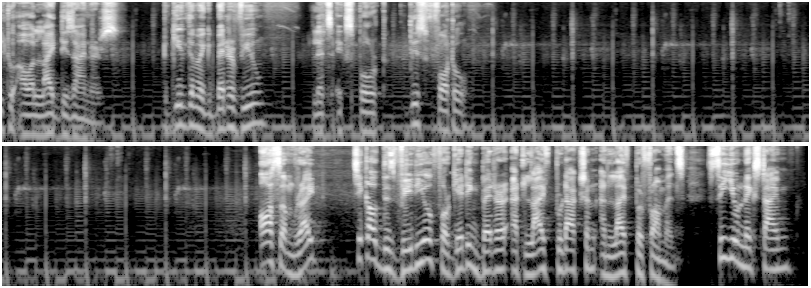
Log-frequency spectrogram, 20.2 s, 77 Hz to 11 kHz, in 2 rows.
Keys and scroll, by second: 0.0 o, 1.6 o.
